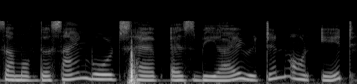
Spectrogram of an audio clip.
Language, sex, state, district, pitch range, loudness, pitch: English, female, Assam, Kamrup Metropolitan, 195-230 Hz, -26 LUFS, 200 Hz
